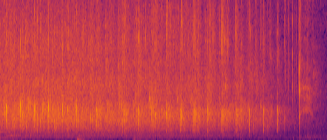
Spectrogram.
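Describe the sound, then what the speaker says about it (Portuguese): A church congregation claps for the Lord during a worship service, sustained even applause from many hands that fades out near the end, with faint voices beneath. "Pode aplaudir ao Senhor."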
